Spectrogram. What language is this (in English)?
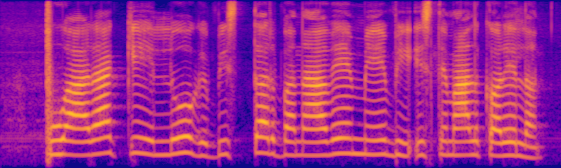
Bhojpuri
